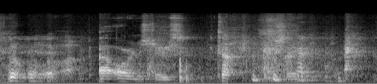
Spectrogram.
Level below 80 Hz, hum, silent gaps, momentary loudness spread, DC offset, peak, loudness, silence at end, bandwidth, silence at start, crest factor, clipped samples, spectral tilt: -60 dBFS; none; none; 7 LU; 1%; 0 dBFS; -17 LUFS; 0 s; 12 kHz; 0 s; 18 dB; under 0.1%; -3 dB/octave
